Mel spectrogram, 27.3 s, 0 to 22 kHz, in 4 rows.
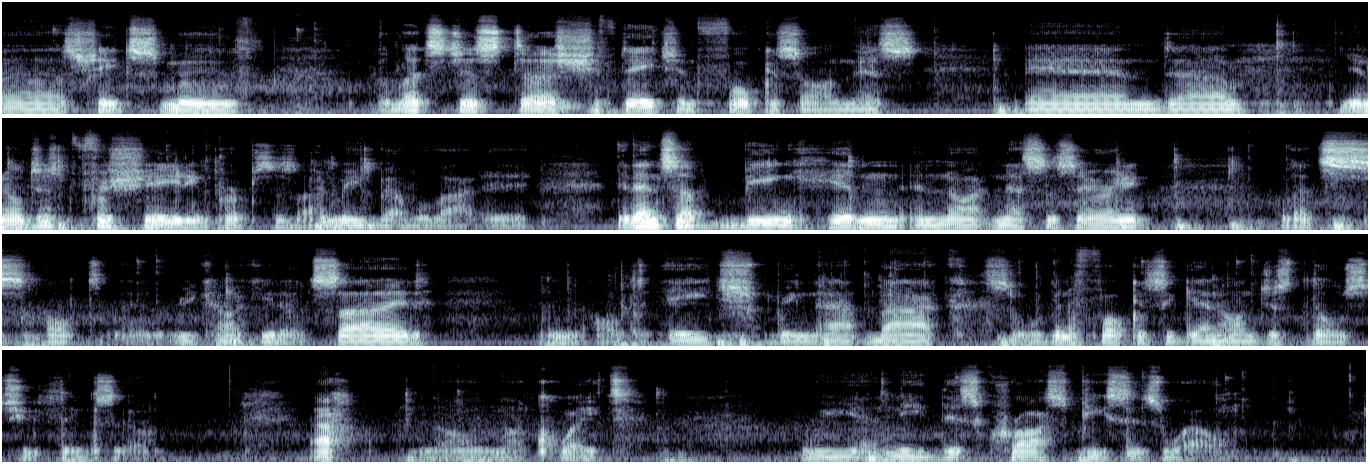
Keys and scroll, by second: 0.9 alt+a, 2.9 shift+h, 5.0 Tab, 6.8 alt+a, 8.4 ctrl+b, 10.2 Tab, 11.0 /, 12.4 Tab, 12.7 a, 13.8 alt+n, 14.8 Tab, 16.7 alt+h, 17.3 alt+a, 20.8 /, 22.8 alt+h, 23.8 /, 24.9 alt+a.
